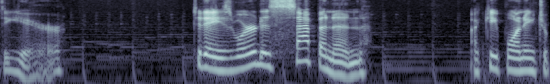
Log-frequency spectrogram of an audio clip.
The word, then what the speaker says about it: saponin: Today's word is Saponin. I keep wanting to pronounce it Saponin, but it is Saponin.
